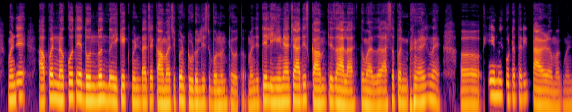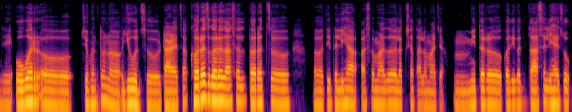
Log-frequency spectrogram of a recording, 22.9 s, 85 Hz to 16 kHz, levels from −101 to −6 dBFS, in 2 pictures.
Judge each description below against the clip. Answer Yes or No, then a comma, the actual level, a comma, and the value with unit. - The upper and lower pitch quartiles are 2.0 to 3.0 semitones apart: Yes, average, 2.7 semitones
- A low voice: Yes, low, 125 Hz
